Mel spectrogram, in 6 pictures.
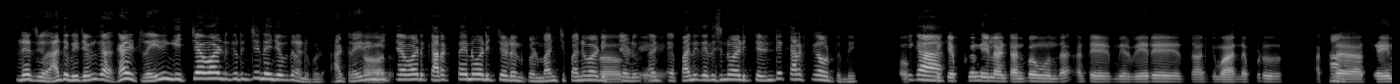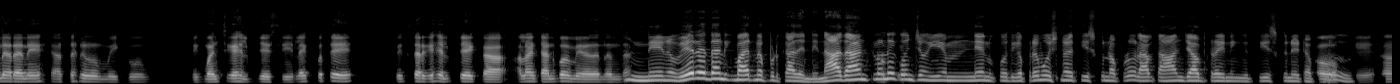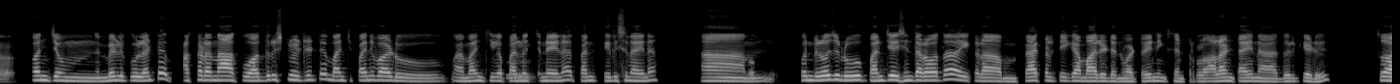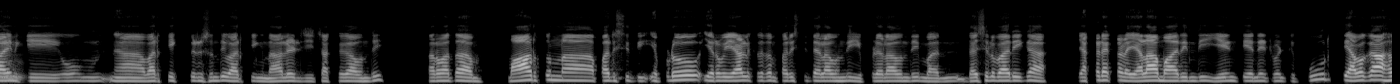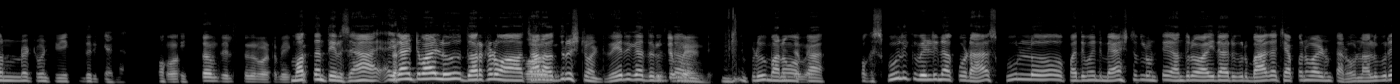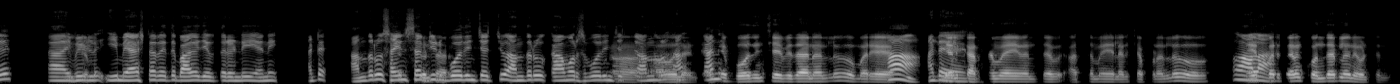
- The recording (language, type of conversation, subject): Telugu, podcast, అనుభవం లేకుండా కొత్త రంగానికి మారేటప్పుడు మొదట ఏవేవి అడుగులు వేయాలి?
- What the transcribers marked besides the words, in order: in English: "కరెక్ట్"; in English: "ట్రైనింగ్"; in English: "ట్రైనింగ్"; in English: "కరెక్ట్‌గా"; in English: "ట్రైనర్"; in English: "హెల్ప్"; in English: "హెల్ప్"; tapping; in English: "ఆన్ జాబ్ ట్రైనింగ్"; in English: "ఫ్యాకల్టీగా"; in English: "ట్రైనింగ్ సెంటర్‌లో"; in English: "సో"; in English: "వర్క్ ఎక్స్పీరియన్స్"; in English: "వర్కింగ్ నాలెడ్జ్"; chuckle; in English: "రేర్‌గా"; other background noise; in English: "సైన్స్ సబ్జెక్ట్"; in English: "కామర్స్"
